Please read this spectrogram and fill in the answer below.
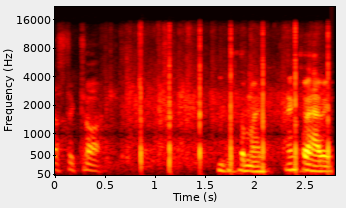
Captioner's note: audience clapping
